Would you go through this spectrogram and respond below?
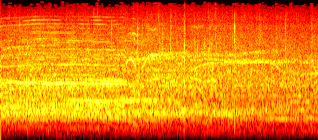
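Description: A big crowd at a Swedish esports arena applauds and cheers in a steady, loud wash, with scattered whoops and whistles rising through the clapping.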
